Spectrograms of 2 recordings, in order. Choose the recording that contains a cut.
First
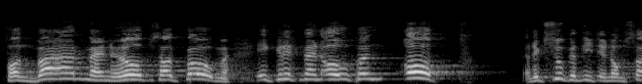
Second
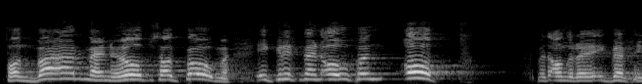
first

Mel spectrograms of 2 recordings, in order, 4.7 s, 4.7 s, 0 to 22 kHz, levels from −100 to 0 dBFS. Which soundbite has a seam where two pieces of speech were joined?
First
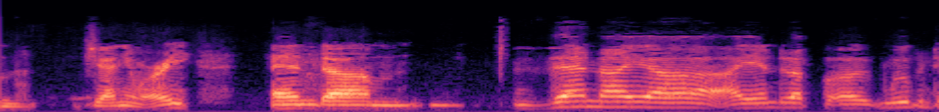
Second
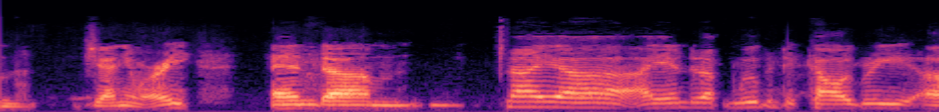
second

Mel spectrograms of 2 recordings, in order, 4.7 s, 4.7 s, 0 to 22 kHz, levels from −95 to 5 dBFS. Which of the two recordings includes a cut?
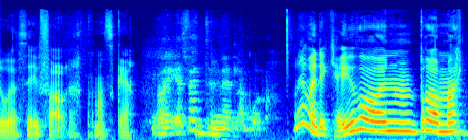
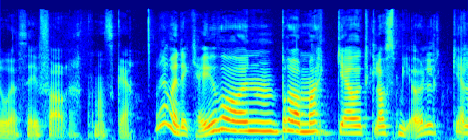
second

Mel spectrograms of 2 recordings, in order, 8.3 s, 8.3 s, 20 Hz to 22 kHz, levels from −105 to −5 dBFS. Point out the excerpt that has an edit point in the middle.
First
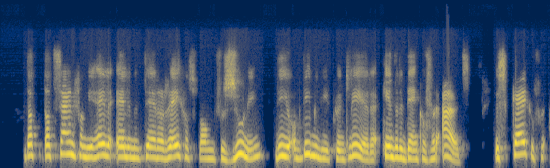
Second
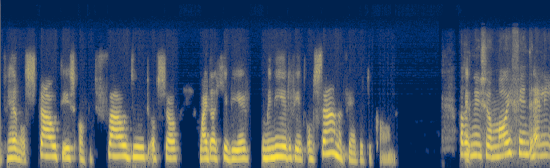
first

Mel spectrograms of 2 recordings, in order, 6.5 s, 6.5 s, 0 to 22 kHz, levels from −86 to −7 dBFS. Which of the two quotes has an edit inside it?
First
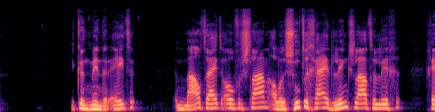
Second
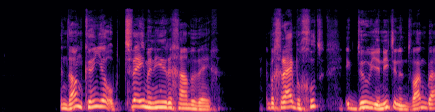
second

